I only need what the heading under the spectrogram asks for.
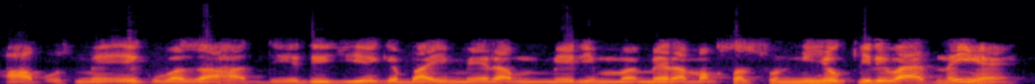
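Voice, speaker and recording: Speaking by telephone on a narrow, tinny connection, a male caller pushes his questions and urges persistently, argumentative yet polite. His voice is mid-range and moderately paced.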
